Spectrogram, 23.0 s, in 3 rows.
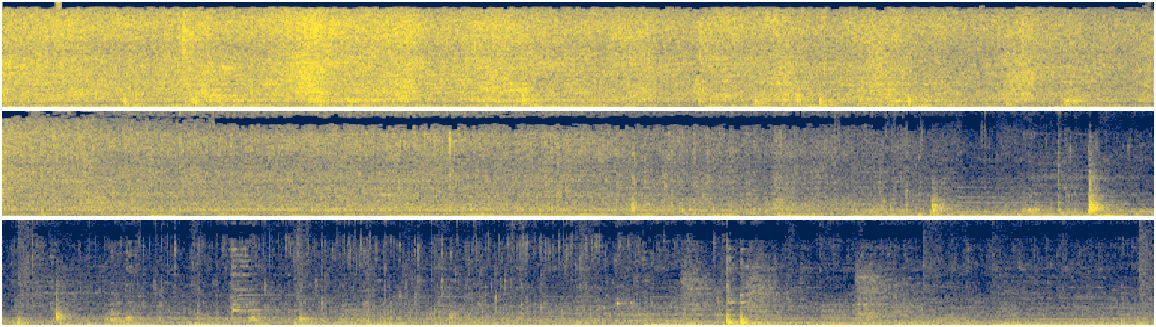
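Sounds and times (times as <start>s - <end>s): prawns sizzling in hot oil: 0.0s - 20.3s
spatula stirring in pot: 0.1s - 8.2s.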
